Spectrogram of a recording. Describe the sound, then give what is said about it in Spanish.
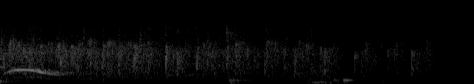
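An audience at a morning church service breaks into loud, sustained applause for Jesus, a dense wash of clapping that starts strong and gradually tapers off, with a brief whistle-like tone near the start. “Si tú lo crees, denle un aplauso fuerte a Jesús en esta mañana.”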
